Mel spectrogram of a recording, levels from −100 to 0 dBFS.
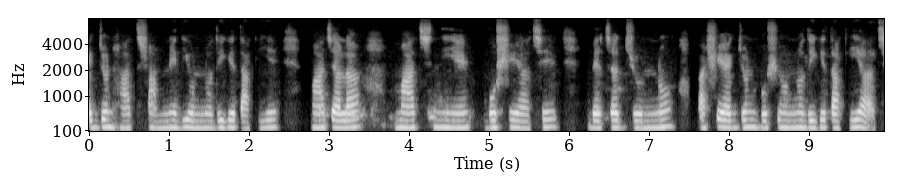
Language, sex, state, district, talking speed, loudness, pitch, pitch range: Bengali, female, West Bengal, North 24 Parganas, 125 wpm, -19 LUFS, 185 Hz, 180-195 Hz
